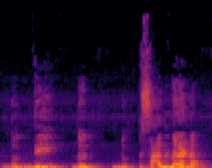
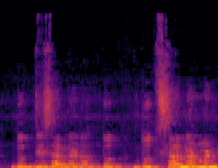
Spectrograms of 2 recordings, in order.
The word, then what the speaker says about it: Duddi Sannana: Some people call it 'God Idly' (Sweet Idly) Instead, I request you all to call this 'Duddi Sannana', as it is called in Konkani. Duddi? Sannana Sannana means steaming it.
